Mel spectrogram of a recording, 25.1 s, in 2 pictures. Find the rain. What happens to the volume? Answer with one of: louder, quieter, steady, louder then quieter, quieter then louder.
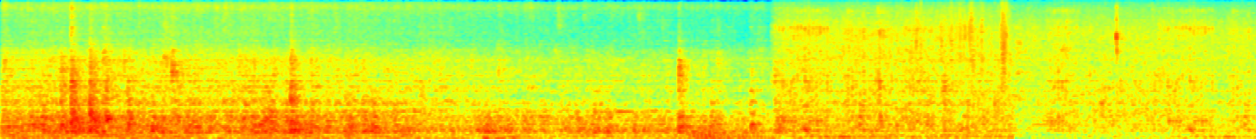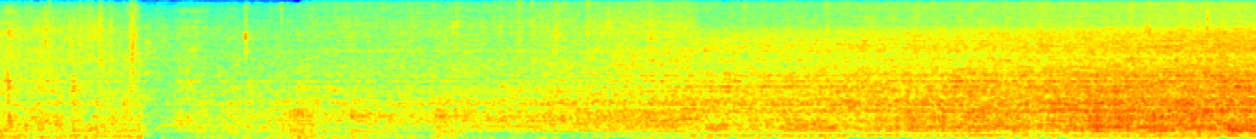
quieter then louder.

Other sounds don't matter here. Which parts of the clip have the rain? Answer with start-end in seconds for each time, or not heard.
0.0-25.0.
